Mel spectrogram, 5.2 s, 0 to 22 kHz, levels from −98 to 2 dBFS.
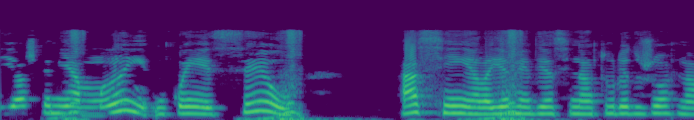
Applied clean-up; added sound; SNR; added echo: classical method Wiener filter.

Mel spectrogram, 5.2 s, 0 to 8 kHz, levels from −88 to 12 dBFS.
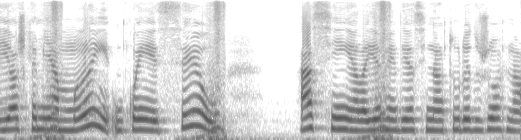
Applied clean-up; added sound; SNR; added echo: none; Fireworks + Zipper (clothing); 13 dB; none.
